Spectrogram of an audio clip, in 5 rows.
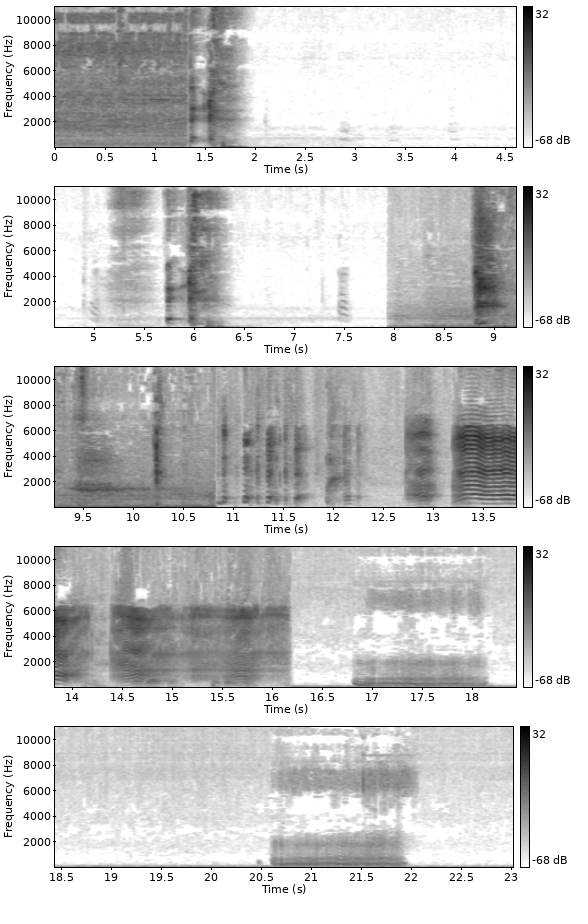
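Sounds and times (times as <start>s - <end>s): low rumbling noise: 8.0s - 10.8s.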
